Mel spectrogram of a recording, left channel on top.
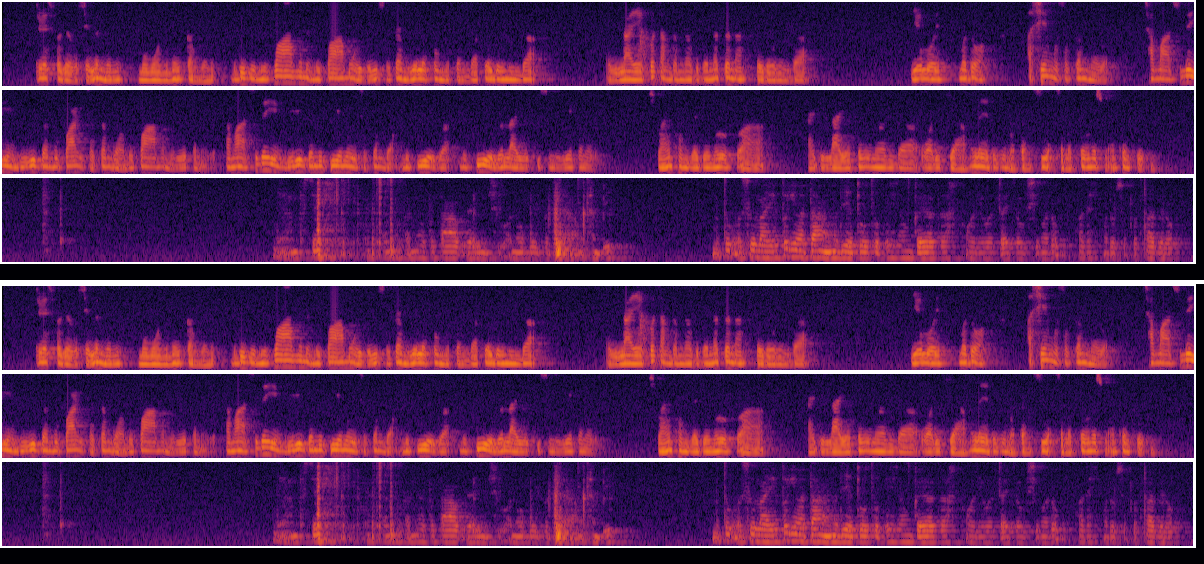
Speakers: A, on the right; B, on the left.
A: ꯗ꯭ꯔꯦꯁ ꯐꯖꯕ ꯁꯦꯠꯍꯟꯒꯅꯤ ꯃꯃꯣꯟ ꯃꯅꯜ ꯀꯪꯒꯅꯤ ꯑꯗꯨꯕꯨ ꯅꯨꯄꯥ ꯑꯃꯅ ꯅꯨꯄꯥ ꯑꯃ ꯑꯣꯏꯕꯒꯤ ꯁꯛꯇꯝ ꯌꯜꯂꯛꯄ ꯃꯇꯝꯗ ꯀꯩꯗꯧꯅꯤꯡꯅꯨꯡꯗ ꯍꯥꯏꯗꯤ ꯂꯥꯏ ꯌꯦꯛꯄ ꯆꯥꯡꯗꯝꯅꯕꯗ ꯅꯠꯇꯅ ꯀꯩꯗꯧꯅꯨꯡꯗ ꯌꯦꯜꯂꯣꯏ ꯃꯗꯣ ꯑꯁꯦꯡꯕ ꯁꯛꯇꯝꯅꯦꯕ ꯁꯃꯥꯖꯁꯤꯗ ꯌꯦꯡꯕꯤꯔꯤꯕ ꯅꯨꯄꯥꯒꯤ ꯁꯛꯇꯝꯗꯣ ꯅꯨꯄꯥ ꯑꯃꯅ ꯂꯦꯞꯀꯅꯦꯕ ꯁꯃꯥꯖꯁꯤꯗ ꯌꯦꯡꯕꯤꯔꯤꯕ ꯅꯨꯄꯤ ꯌꯦꯉꯒꯤ ꯁꯛꯐꯝꯗꯣ ꯅꯨꯄꯤ ꯑꯣꯏꯕ ꯅꯨꯄꯤ ꯑꯣꯏꯕ ꯂꯥꯏ ꯌꯦꯛꯄꯤꯁꯤꯡꯅ ꯌꯦꯛꯀꯅꯦ ꯁꯨꯃꯥꯏꯅ ꯊꯝꯖꯒꯦ ꯃꯔꯨꯞ ꯍꯥꯏꯗꯤ ꯂꯥꯏ ꯌꯦꯛ ꯃꯗ ꯋꯥꯔꯤ ꯀꯌꯥ ꯑꯃ ꯂꯩ ꯑꯗꯨꯒꯤ ꯃꯇꯝꯁꯤ ꯌꯥꯁꯜꯂꯛꯇꯧꯅ ꯁꯨꯃꯥꯏꯅ ꯊꯧꯖꯦ
B: <inaudible> ꯌꯥꯝꯁꯦ ꯀꯟꯅ ꯀꯟꯅ ꯇꯥꯕꯗ ꯑꯩꯅꯁꯨ ꯑꯅꯧꯕ ꯑꯣꯏꯕ ꯀꯌꯥ ꯑꯃ ꯊꯝꯕꯤ ꯃꯇꯨꯡꯗꯁꯨ ꯂꯥꯏ ꯌꯦꯛꯄꯒꯤ ꯃꯇꯥꯡ ꯑꯃꯗꯤ ꯑꯇꯣꯞ ꯑꯇꯣꯞꯄ ꯍꯤꯔꯝ ꯀꯌꯥꯗ ꯋꯥꯔꯤ ꯋꯥꯇꯥꯏ ꯇꯧꯁꯤ ꯃꯔꯨꯞ ꯐꯔꯦ ꯑꯗꯨꯁꯨ ꯄꯣꯊꯥꯕꯤꯔꯛꯑꯣ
